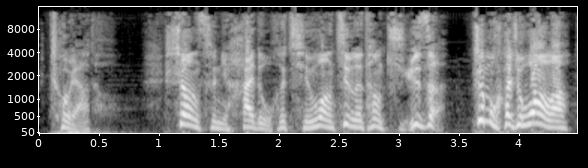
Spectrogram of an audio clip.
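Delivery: high voice rising to a shout; angry accusation. Acted. Captor blaming captive for police trouble, mounting angry outburst. Captor angrily recalls past grievance.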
